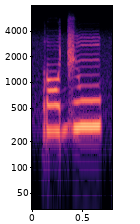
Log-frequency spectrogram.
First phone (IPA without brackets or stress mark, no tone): ɾ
